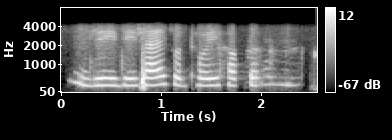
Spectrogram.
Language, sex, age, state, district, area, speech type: Sindhi, female, 18-30, Maharashtra, Thane, urban, conversation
